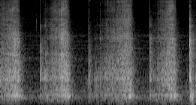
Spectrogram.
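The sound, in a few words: file on Stratocaster guitar neck fret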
